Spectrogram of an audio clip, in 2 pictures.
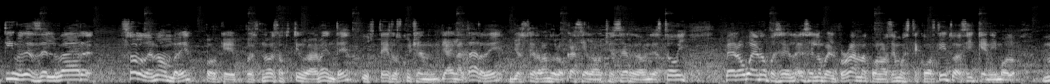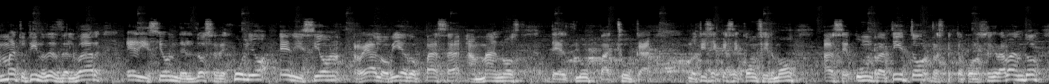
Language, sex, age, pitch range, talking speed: Spanish, male, 30-49, 165-215 Hz, 210 wpm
